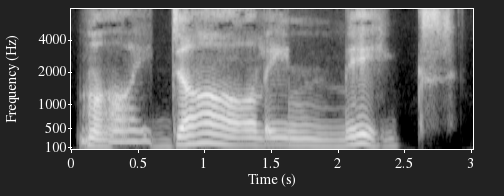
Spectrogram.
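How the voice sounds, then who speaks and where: A woman's voice: medium pitch, lively intonation, takes it slowly, no room sound, studio quality, voice pushed up. A woman voicing a vain young male apprentice, urgent and coaxing.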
